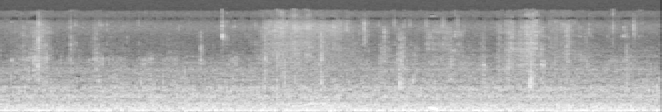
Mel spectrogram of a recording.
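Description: Faint chewing of a burger over a steady low hum in a car's cabin, with one short low thump about four seconds in.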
